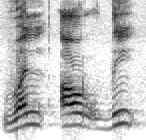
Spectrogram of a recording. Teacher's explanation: واو پر زبر ہے، اس سے الارض کے لام ساکن کے ساتھ ملائیں گے، درمیان میں سے الف یعنی حمزہ کو حذف کیا جائے گا · ارضی میں را ساکن ہے، را ساکن ما قبل حرف پر زبر یا پیش ہو تو را ساکن کو پر پڑھتے ہیں ، زیر ہو تو باریک پڑھتے ہیں، یہاں پر کر کے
